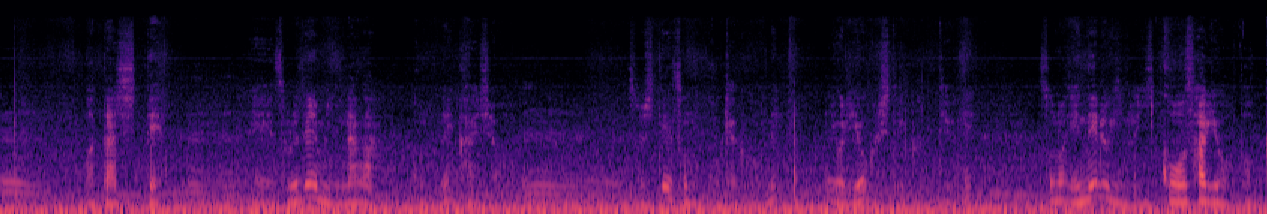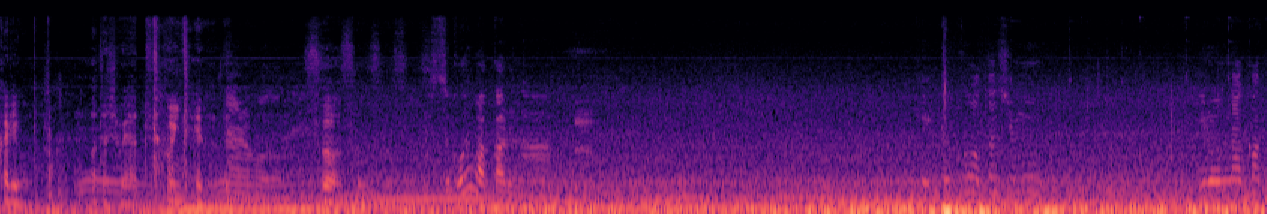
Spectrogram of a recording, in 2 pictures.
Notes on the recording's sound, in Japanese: 今夜は移動中収録です 最後バックのピーピー音入ってすみません。移動型教室WAFF》。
